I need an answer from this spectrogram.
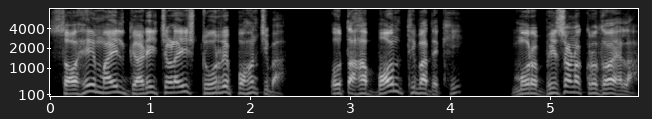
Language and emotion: Odia, angry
